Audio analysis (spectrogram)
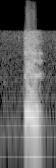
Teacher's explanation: So this sound doesn't quite exist in English, but we do have a similar sound, which is the double O in words like book. But the French E is more precise with a rounded mouth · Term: mute E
